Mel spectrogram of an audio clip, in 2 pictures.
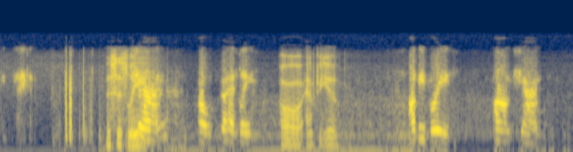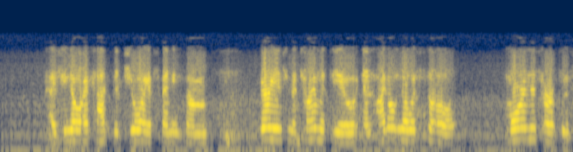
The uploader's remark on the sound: ACIM Daily TEXT Conference Call.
